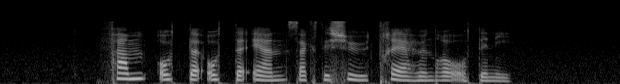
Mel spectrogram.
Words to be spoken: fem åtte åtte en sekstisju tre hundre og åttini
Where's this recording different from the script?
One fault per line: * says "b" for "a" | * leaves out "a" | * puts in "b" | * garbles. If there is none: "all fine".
all fine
